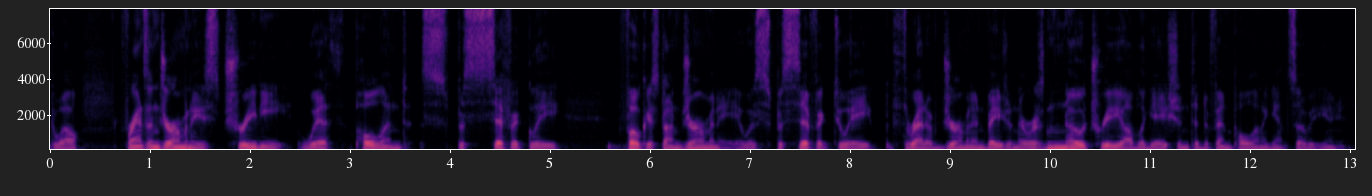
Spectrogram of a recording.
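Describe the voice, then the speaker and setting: A man in his forties with a fairly low voice talks through history as a reacting video host. He is conversational and explanatory, putting weight on key answers. The recording is very dry, with no room sound. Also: dry recording. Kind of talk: casual explanatory reaction commentary.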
